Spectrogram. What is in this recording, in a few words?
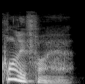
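"qualifier", English, British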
